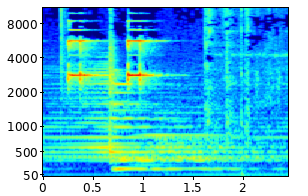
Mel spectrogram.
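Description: Bosch induction hob's touch controls beeping as they are pressed: two short, high electronic beeps about two-thirds of a second apart, over background music.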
